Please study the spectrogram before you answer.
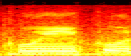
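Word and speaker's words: Quaque: This is for a black man we call Philip Kwaku. The name is pronounced Kweku, not Kwaku. Okay.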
